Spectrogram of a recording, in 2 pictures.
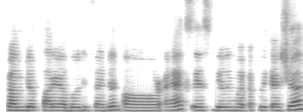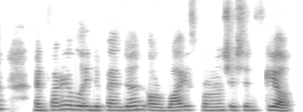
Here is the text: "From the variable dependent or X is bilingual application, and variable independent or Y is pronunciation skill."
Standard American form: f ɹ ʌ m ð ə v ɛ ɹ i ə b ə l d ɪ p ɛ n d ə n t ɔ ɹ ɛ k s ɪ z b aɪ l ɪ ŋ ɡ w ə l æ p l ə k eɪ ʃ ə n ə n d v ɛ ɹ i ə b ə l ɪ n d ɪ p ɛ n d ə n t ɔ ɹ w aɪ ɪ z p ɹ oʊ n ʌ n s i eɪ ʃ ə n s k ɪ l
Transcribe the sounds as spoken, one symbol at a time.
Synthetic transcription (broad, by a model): f ɹ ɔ m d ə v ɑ ɹ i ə b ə l d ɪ f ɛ n d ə n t ɔ ɹ ɛ k s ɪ s b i l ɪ ŋ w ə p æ p l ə k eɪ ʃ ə n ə n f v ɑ ɹ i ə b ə l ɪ n d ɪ p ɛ n d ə n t ɔ ɹ w aɪ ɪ s p ɹ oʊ n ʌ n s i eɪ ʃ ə n s k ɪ l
